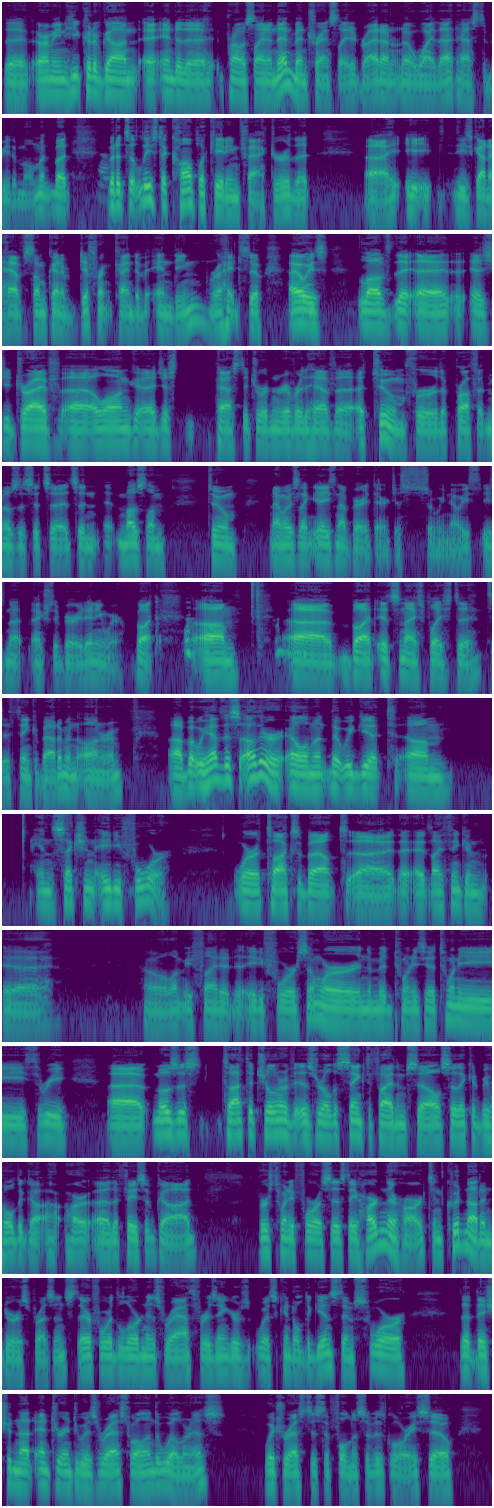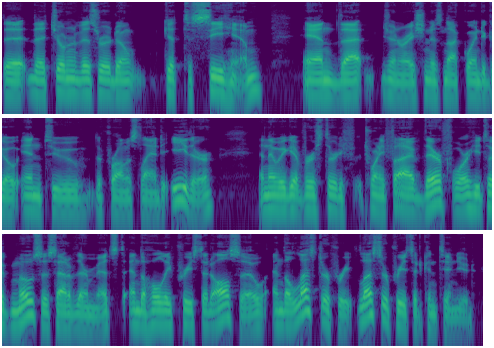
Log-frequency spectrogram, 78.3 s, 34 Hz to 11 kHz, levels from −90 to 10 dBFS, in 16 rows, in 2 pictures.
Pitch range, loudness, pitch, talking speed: 90-105 Hz, -27 LUFS, 95 Hz, 205 wpm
